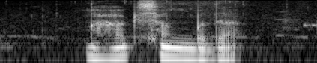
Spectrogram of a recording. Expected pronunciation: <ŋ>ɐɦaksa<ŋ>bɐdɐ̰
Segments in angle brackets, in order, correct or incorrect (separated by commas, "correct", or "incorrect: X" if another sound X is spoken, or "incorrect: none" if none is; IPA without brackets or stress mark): correct, correct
